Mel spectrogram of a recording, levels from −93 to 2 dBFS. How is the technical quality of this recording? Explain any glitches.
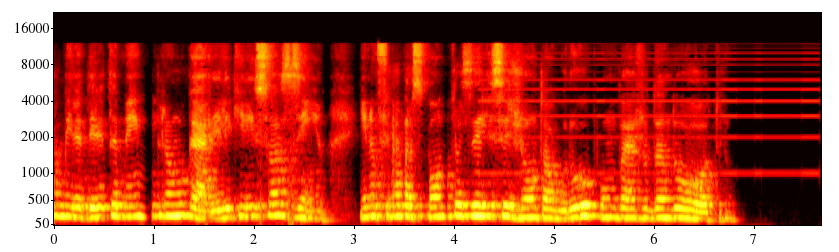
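The recording has one clear fault: USB whine from about 4.25 s to 7.66 s. A steady 1 kHz tone series, strongest at 4 kHz, sits roughly 25 dB below the speech, caused by the bus's 1 ms frame current leaking through power or ground. Unlike mains hum, its pitch sits on 1 kHz multiples rather than 50 or 60 Hz.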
